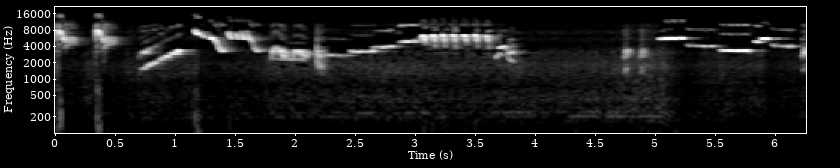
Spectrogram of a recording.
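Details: Blood-breasted flowerpecker in breeding condition, singing intensely for tutoring: sharp rising and falling whistles, a short fast trill, a brief pause, then thin high whistles.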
